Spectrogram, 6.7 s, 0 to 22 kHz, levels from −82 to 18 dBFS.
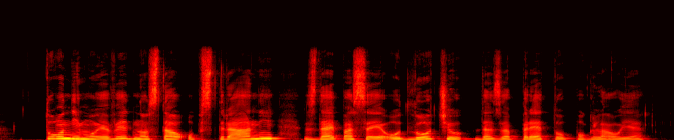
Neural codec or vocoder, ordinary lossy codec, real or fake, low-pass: none; none; real; 14.4 kHz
